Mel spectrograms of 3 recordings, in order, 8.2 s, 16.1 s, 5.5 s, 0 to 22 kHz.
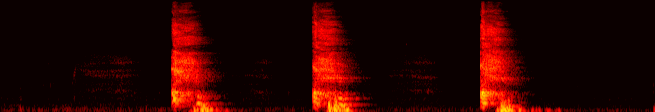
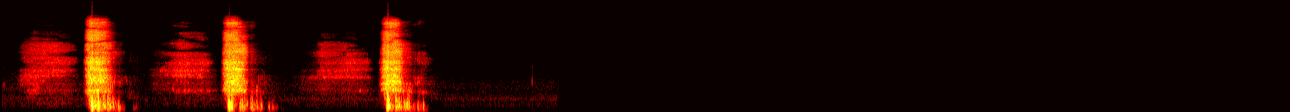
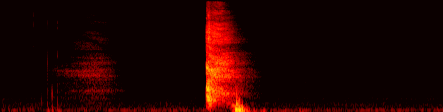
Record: {"three_cough_length": "8.2 s", "three_cough_amplitude": 5138, "three_cough_signal_mean_std_ratio": 0.36, "exhalation_length": "16.1 s", "exhalation_amplitude": 32768, "exhalation_signal_mean_std_ratio": 0.19, "cough_length": "5.5 s", "cough_amplitude": 9252, "cough_signal_mean_std_ratio": 0.24, "survey_phase": "beta (2021-08-13 to 2022-03-07)", "age": "65+", "gender": "Female", "wearing_mask": "No", "symptom_none": true, "smoker_status": "Never smoked", "respiratory_condition_asthma": false, "respiratory_condition_other": false, "recruitment_source": "REACT", "submission_delay": "2 days", "covid_test_result": "Negative", "covid_test_method": "RT-qPCR"}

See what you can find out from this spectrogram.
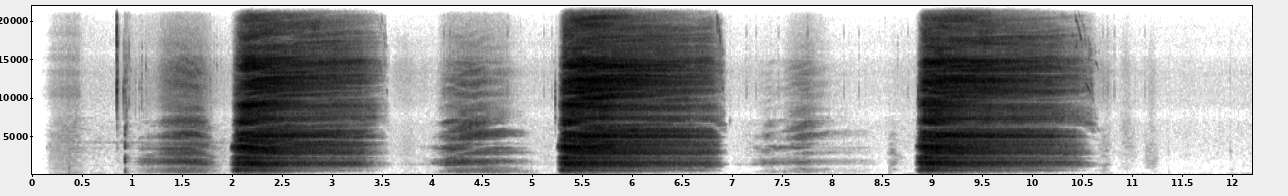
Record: {"exhalation_length": "12.2 s", "exhalation_amplitude": 32768, "exhalation_signal_mean_std_ratio": 0.45, "survey_phase": "beta (2021-08-13 to 2022-03-07)", "age": "18-44", "gender": "Male", "wearing_mask": "No", "symptom_runny_or_blocked_nose": true, "symptom_onset": "12 days", "smoker_status": "Never smoked", "respiratory_condition_asthma": false, "respiratory_condition_other": false, "recruitment_source": "REACT", "submission_delay": "2 days", "covid_test_result": "Negative", "covid_test_method": "RT-qPCR", "influenza_a_test_result": "Negative", "influenza_b_test_result": "Negative"}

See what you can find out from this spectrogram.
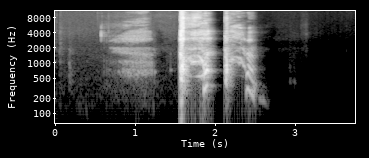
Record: {"cough_length": "3.8 s", "cough_amplitude": 32768, "cough_signal_mean_std_ratio": 0.24, "survey_phase": "beta (2021-08-13 to 2022-03-07)", "age": "45-64", "gender": "Female", "wearing_mask": "No", "symptom_none": true, "symptom_onset": "5 days", "smoker_status": "Never smoked", "respiratory_condition_asthma": true, "respiratory_condition_other": false, "recruitment_source": "REACT", "submission_delay": "2 days", "covid_test_result": "Negative", "covid_test_method": "RT-qPCR", "influenza_a_test_result": "Negative", "influenza_b_test_result": "Negative"}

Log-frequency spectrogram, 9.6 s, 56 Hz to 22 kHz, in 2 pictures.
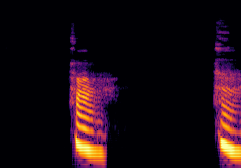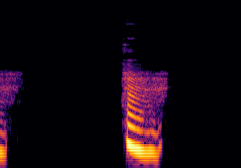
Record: {"exhalation_length": "9.6 s", "exhalation_amplitude": 16967, "exhalation_signal_mean_std_ratio": 0.37, "survey_phase": "beta (2021-08-13 to 2022-03-07)", "age": "45-64", "gender": "Male", "wearing_mask": "No", "symptom_none": true, "smoker_status": "Never smoked", "respiratory_condition_asthma": false, "respiratory_condition_other": false, "recruitment_source": "REACT", "submission_delay": "1 day", "covid_test_result": "Negative", "covid_test_method": "RT-qPCR"}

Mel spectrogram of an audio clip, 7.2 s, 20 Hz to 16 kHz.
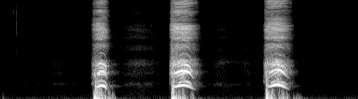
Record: {"exhalation_length": "7.2 s", "exhalation_amplitude": 12472, "exhalation_signal_mean_std_ratio": 0.34, "survey_phase": "beta (2021-08-13 to 2022-03-07)", "age": "18-44", "gender": "Female", "wearing_mask": "No", "symptom_runny_or_blocked_nose": true, "symptom_shortness_of_breath": true, "symptom_fatigue": true, "symptom_headache": true, "symptom_change_to_sense_of_smell_or_taste": true, "symptom_loss_of_taste": true, "symptom_onset": "6 days", "smoker_status": "Never smoked", "respiratory_condition_asthma": false, "respiratory_condition_other": false, "recruitment_source": "Test and Trace", "submission_delay": "2 days", "covid_test_result": "Positive", "covid_test_method": "RT-qPCR", "covid_ct_value": 15.4, "covid_ct_gene": "ORF1ab gene", "covid_ct_mean": 16.5, "covid_viral_load": "3800000 copies/ml", "covid_viral_load_category": "High viral load (>1M copies/ml)"}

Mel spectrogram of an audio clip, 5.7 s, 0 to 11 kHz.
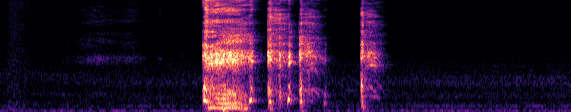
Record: {"cough_length": "5.7 s", "cough_amplitude": 9800, "cough_signal_mean_std_ratio": 0.35, "survey_phase": "alpha (2021-03-01 to 2021-08-12)", "age": "18-44", "gender": "Female", "wearing_mask": "No", "symptom_cough_any": true, "symptom_shortness_of_breath": true, "symptom_fatigue": true, "symptom_change_to_sense_of_smell_or_taste": true, "symptom_loss_of_taste": true, "symptom_onset": "7 days", "smoker_status": "Never smoked", "respiratory_condition_asthma": false, "respiratory_condition_other": false, "recruitment_source": "Test and Trace", "submission_delay": "2 days", "covid_test_result": "Positive", "covid_test_method": "RT-qPCR", "covid_ct_value": 19.0, "covid_ct_gene": "ORF1ab gene", "covid_ct_mean": 19.4, "covid_viral_load": "440000 copies/ml", "covid_viral_load_category": "Low viral load (10K-1M copies/ml)"}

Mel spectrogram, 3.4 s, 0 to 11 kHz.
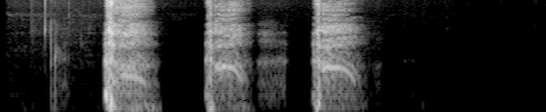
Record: {"three_cough_length": "3.4 s", "three_cough_amplitude": 32768, "three_cough_signal_mean_std_ratio": 0.27, "survey_phase": "beta (2021-08-13 to 2022-03-07)", "age": "18-44", "gender": "Female", "wearing_mask": "No", "symptom_none": true, "symptom_onset": "11 days", "smoker_status": "Never smoked", "respiratory_condition_asthma": true, "respiratory_condition_other": false, "recruitment_source": "REACT", "submission_delay": "4 days", "covid_test_result": "Negative", "covid_test_method": "RT-qPCR", "influenza_a_test_result": "Negative", "influenza_b_test_result": "Negative"}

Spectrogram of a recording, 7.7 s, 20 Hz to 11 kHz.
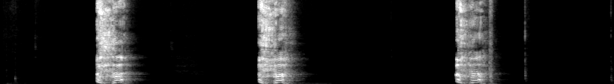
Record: {"three_cough_length": "7.7 s", "three_cough_amplitude": 32767, "three_cough_signal_mean_std_ratio": 0.32, "survey_phase": "beta (2021-08-13 to 2022-03-07)", "age": "45-64", "gender": "Male", "wearing_mask": "No", "symptom_runny_or_blocked_nose": true, "symptom_fatigue": true, "symptom_fever_high_temperature": true, "symptom_onset": "3 days", "smoker_status": "Never smoked", "respiratory_condition_asthma": false, "respiratory_condition_other": false, "recruitment_source": "Test and Trace", "submission_delay": "2 days", "covid_test_result": "Positive", "covid_test_method": "RT-qPCR"}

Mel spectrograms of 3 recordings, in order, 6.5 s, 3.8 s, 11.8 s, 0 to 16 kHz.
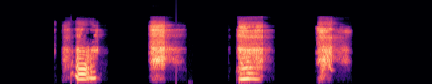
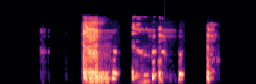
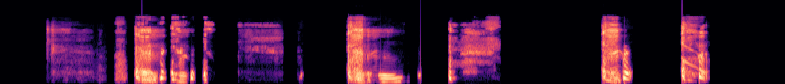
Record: {"exhalation_length": "6.5 s", "exhalation_amplitude": 28259, "exhalation_signal_mean_std_ratio": 0.36, "cough_length": "3.8 s", "cough_amplitude": 31185, "cough_signal_mean_std_ratio": 0.35, "three_cough_length": "11.8 s", "three_cough_amplitude": 32768, "three_cough_signal_mean_std_ratio": 0.33, "survey_phase": "beta (2021-08-13 to 2022-03-07)", "age": "18-44", "gender": "Female", "wearing_mask": "No", "symptom_cough_any": true, "symptom_new_continuous_cough": true, "symptom_runny_or_blocked_nose": true, "symptom_shortness_of_breath": true, "symptom_sore_throat": true, "symptom_abdominal_pain": true, "symptom_fatigue": true, "symptom_fever_high_temperature": true, "symptom_headache": true, "smoker_status": "Never smoked", "respiratory_condition_asthma": false, "respiratory_condition_other": false, "recruitment_source": "Test and Trace", "submission_delay": "1 day", "covid_test_result": "Positive", "covid_test_method": "RT-qPCR", "covid_ct_value": 17.7, "covid_ct_gene": "ORF1ab gene", "covid_ct_mean": 17.9, "covid_viral_load": "1300000 copies/ml", "covid_viral_load_category": "High viral load (>1M copies/ml)"}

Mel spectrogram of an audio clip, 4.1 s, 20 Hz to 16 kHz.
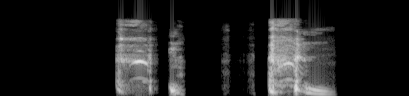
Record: {"three_cough_length": "4.1 s", "three_cough_amplitude": 27644, "three_cough_signal_mean_std_ratio": 0.35, "survey_phase": "alpha (2021-03-01 to 2021-08-12)", "age": "45-64", "gender": "Female", "wearing_mask": "No", "symptom_none": true, "smoker_status": "Ex-smoker", "respiratory_condition_asthma": false, "respiratory_condition_other": false, "recruitment_source": "REACT", "submission_delay": "2 days", "covid_test_result": "Negative", "covid_test_method": "RT-qPCR"}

